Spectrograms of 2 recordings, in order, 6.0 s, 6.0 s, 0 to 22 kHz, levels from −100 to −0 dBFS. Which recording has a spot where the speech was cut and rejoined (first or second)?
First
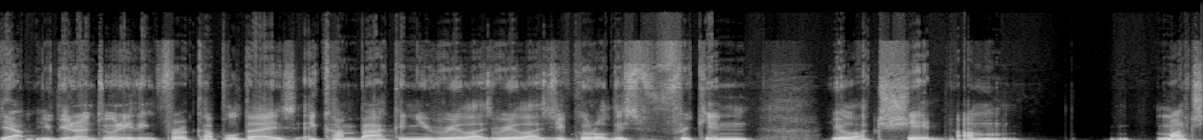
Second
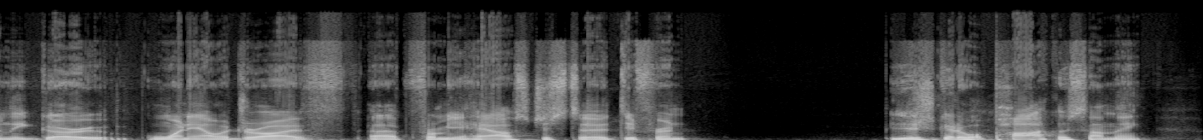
first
